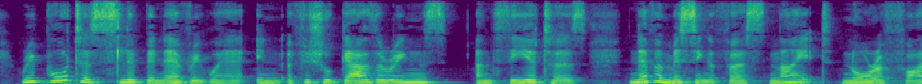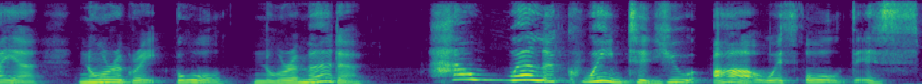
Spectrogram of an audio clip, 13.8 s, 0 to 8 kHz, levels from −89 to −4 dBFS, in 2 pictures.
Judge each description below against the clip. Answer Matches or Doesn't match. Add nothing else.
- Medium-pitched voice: Doesn't match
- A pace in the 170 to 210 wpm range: Doesn't match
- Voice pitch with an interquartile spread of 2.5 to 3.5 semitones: Doesn't match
